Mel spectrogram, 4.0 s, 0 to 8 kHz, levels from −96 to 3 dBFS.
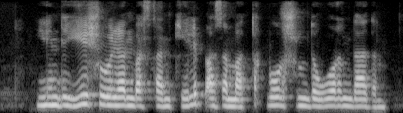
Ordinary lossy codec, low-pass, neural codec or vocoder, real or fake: none; none; codec, 16 kHz, 6 kbps, DAC; fake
